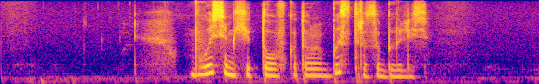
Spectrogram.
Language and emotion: Russian, neutral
